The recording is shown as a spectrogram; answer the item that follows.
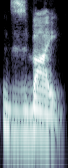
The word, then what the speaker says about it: zwei: Así se escribe el número 2 en Deutsch, pero se pronuncia zwei.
